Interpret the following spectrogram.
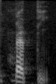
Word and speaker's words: petit: And to small we will say petit. To small we will say petit. P-E-T-I-T, petit. So F will be pronounced similar, but we will put some pressure on saying that, like F, F.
